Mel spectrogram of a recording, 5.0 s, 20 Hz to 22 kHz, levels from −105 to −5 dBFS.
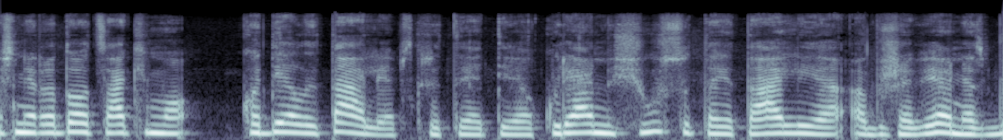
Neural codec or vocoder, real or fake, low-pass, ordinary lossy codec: vocoder, 44.1 kHz, 128 mel bands, Pupu-Vocoder; fake; 14.4 kHz; AAC, 96 kbps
